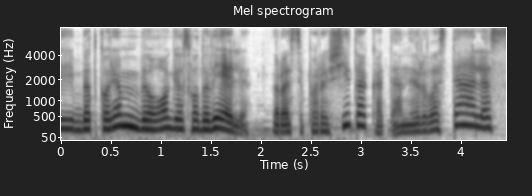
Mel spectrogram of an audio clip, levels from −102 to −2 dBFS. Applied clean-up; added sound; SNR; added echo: none; none; none; none.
